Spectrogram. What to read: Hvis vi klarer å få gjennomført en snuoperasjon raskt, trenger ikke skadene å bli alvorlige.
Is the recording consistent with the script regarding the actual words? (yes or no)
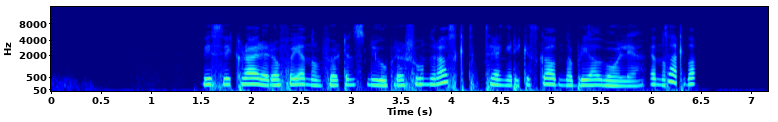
no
